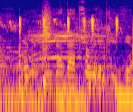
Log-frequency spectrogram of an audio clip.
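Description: A sheep bleating, one long wavering call, over background music with a steady beat.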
